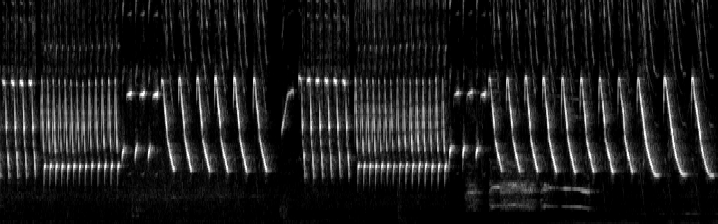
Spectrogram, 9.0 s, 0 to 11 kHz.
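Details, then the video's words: Canary of the kenari nusantara type singing a long song used as a training master for other birds: dense high trills alternating with rapid series of sharp descending whistled sweeps, repeated in bursts with brief pauses. "Kicau Burung Kenari 102 II GACOR PANJANG Cocok untuk Masteran"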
